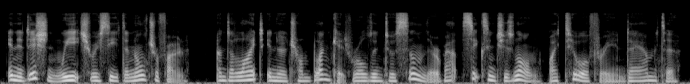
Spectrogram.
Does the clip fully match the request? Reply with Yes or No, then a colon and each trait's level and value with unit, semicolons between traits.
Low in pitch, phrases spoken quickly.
No: medium, 175 Hz; fast, 225 wpm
